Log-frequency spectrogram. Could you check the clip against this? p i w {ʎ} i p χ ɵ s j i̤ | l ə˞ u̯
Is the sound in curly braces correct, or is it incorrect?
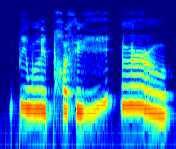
incorrect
